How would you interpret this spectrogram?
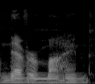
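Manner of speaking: low, soft withdrawal; imitating a man mumbling his way out; deflated retreat. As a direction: back down quietly. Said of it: "He turns away".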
